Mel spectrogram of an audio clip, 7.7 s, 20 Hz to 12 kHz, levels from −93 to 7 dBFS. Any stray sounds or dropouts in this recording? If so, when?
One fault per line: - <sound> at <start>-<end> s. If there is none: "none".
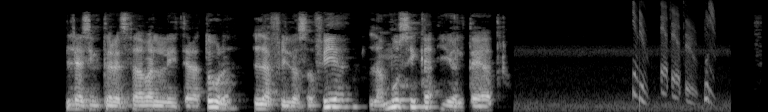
- chirp at 6.3-7.2 s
